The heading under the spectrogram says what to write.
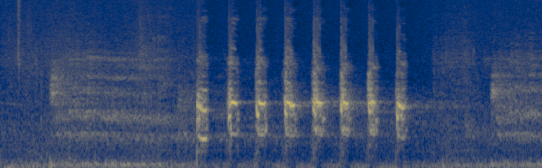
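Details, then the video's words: Wild Turkey gobbler heard during a spring snow storm on a morning turkey hunt: eight rapid, evenly spaced throaty gobbling pulses in a two-second burst, with low murmuring sounds before and after. "Crazy Gobbling In Spring Snow Storm!!!"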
